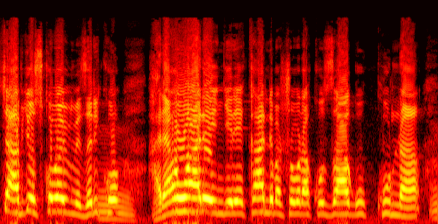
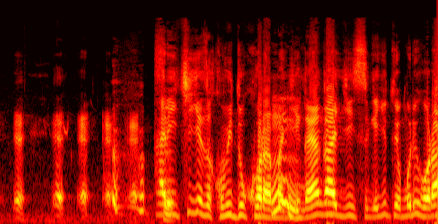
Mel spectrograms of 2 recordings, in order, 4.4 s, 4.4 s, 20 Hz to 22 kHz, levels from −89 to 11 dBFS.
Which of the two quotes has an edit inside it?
second; 1 cut; at 1.5 s

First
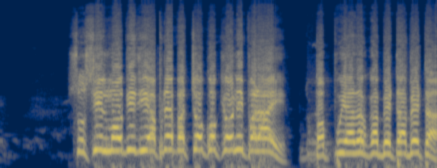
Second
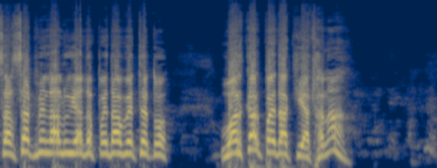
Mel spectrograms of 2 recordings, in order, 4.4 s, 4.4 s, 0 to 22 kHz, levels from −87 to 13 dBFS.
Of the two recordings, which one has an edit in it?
first; 1 cut; at 3.0 s

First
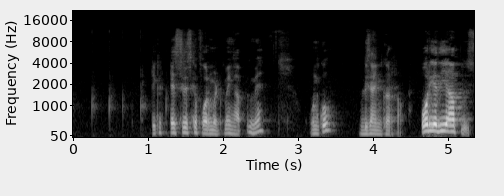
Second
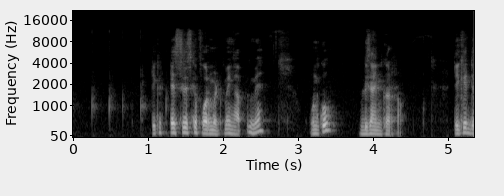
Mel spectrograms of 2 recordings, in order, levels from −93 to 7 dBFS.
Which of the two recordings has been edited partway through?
first; 1 cut; at 4.4 s

